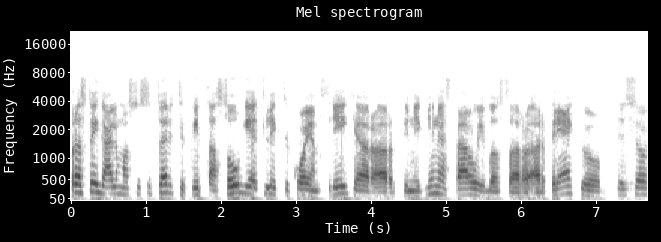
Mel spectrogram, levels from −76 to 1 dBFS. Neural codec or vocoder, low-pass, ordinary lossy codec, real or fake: none; 7.2 kHz; MP3, 48 kbps; real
